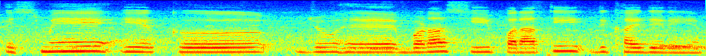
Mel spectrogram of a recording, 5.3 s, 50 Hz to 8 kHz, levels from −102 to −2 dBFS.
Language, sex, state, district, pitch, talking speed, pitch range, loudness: Hindi, female, Rajasthan, Jaipur, 200 Hz, 125 wpm, 190-210 Hz, -17 LUFS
